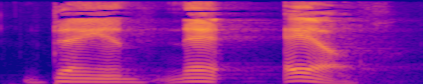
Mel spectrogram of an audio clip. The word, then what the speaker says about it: Daniel: But in Israel, the correct way to pronounce that name is Dan-el. You always put the accent on the E-L, the name of God.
